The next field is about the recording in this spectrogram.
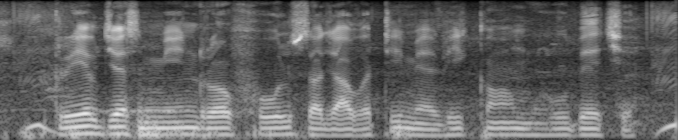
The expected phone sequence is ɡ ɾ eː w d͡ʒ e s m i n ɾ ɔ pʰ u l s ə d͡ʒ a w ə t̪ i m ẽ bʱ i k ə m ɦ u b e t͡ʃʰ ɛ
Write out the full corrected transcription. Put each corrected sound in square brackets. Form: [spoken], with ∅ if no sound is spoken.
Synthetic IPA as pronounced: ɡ ɾ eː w d͡ʒ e s m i n ɾ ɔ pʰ u l s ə d͡ʒ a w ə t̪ i m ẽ bʱ i k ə m ɦ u b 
